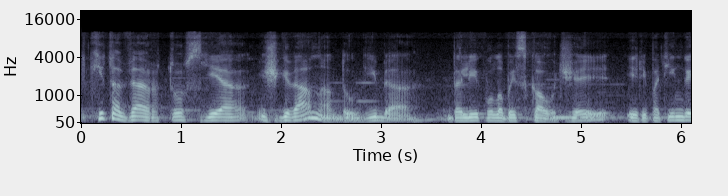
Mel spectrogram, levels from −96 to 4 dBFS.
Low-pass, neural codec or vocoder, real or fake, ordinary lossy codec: 9.9 kHz; none; real; Opus, 32 kbps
